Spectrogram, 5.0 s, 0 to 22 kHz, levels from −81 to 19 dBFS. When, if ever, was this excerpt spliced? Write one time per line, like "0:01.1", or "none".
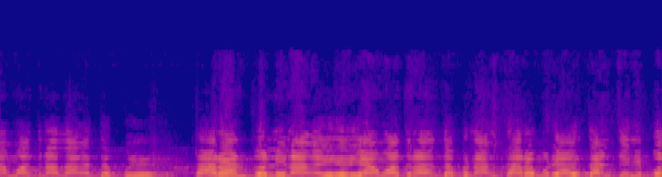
0:01.3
